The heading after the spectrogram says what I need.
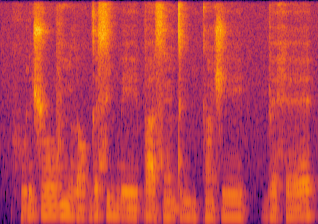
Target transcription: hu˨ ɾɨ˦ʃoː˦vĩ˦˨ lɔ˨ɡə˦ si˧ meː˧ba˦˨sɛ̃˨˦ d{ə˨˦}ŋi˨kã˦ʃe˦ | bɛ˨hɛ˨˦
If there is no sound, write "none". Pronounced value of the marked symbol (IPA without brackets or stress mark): ə˧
